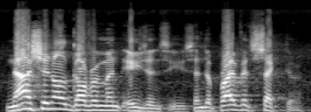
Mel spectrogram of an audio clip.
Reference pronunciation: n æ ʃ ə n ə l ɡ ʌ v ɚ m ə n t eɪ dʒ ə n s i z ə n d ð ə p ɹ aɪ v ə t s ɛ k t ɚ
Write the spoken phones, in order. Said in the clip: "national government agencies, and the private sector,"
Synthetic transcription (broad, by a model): n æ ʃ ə n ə l ɡ ʌ v ɚ m ə n t eɪ dʒ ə n s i s ə n d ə p ɹ aɪ v ə t s ɛ k t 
